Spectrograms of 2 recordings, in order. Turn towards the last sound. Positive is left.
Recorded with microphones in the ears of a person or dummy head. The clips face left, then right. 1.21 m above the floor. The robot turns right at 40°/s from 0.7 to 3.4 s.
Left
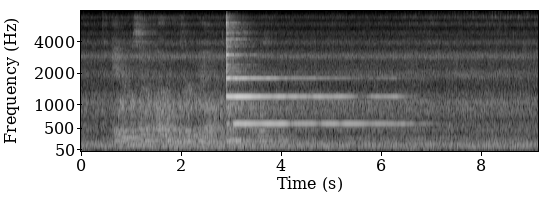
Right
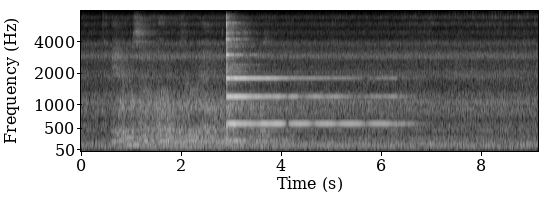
turn(degrees=-25)  # may be behind; listen again after turning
